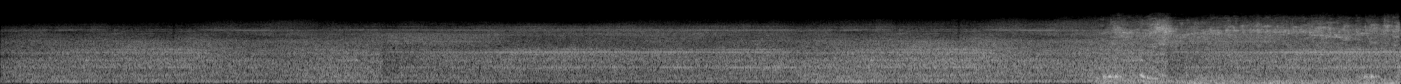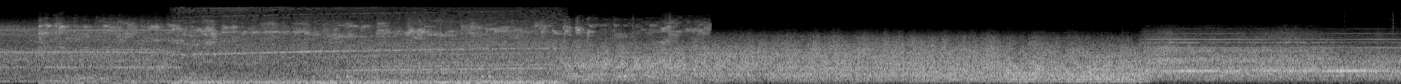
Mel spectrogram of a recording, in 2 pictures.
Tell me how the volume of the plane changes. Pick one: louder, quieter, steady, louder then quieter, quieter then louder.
louder.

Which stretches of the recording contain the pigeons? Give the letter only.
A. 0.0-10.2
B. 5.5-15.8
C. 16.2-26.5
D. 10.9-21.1
D.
